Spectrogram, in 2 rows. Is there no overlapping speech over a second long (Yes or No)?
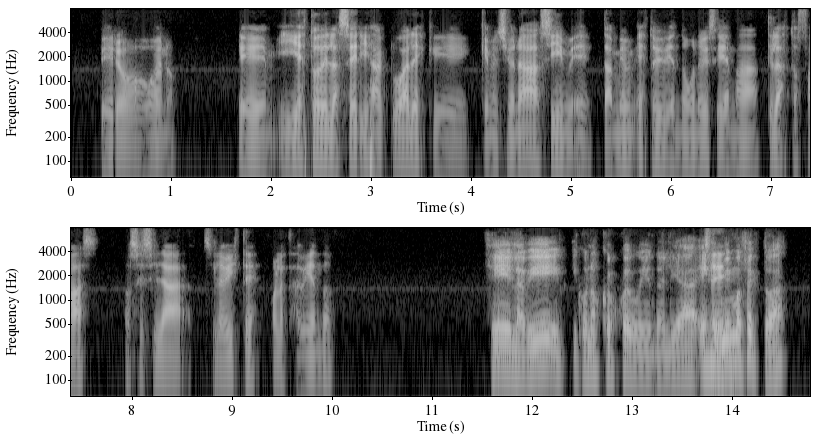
Yes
